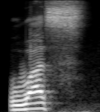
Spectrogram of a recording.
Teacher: واو سین زبر وس، یہاں الف اور لام یہ نہیں پڑھے جا رہے، ہم واو کو سین کے ساتھ ملا کر پڑھیں گے. وس، سین میں سیٹی کی آواز آئے گی کیونکہ سین حروف صفیریہ میں سے ہے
